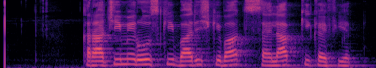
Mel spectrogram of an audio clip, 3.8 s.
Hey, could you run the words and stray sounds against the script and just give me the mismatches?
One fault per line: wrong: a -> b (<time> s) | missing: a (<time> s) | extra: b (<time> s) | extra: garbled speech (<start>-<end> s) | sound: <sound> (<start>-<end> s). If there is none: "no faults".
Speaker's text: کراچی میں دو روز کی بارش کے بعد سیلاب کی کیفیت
missing: دو (1.4 s)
